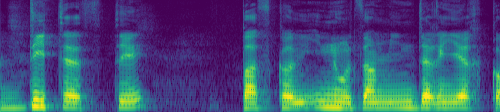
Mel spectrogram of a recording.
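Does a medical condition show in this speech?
Yes: ataxia-telangiectasia; ataxia-telangiectasia, genetic, affects muscles; age 20, onset infancy, no walking or writing, wheelchair; trouble eating and drinking alone, drooled as infant.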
